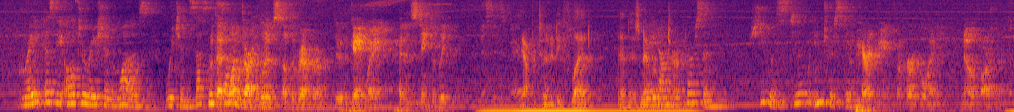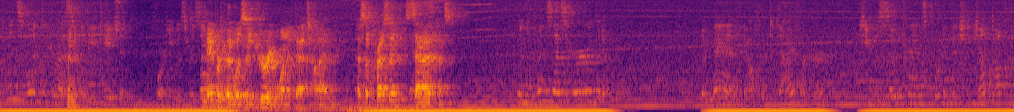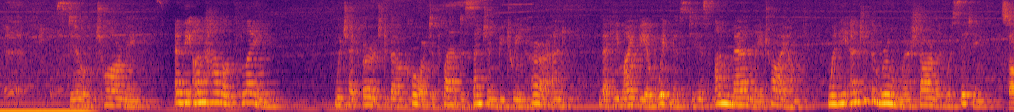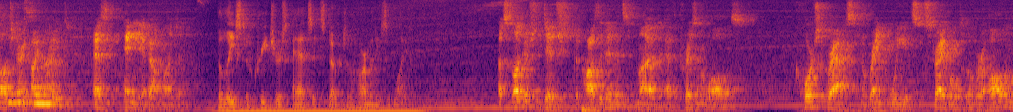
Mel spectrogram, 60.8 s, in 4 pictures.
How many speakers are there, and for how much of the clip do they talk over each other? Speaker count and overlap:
4, about 13%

